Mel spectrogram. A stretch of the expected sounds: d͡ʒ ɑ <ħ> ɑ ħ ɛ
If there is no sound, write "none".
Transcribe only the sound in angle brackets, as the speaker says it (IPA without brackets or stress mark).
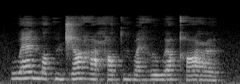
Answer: ɦ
